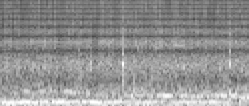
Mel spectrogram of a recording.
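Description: Loud, steady electronic static with a low hum running under it, a TV-interference glitch sound effect.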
